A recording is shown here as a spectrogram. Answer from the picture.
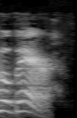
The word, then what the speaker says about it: Colbert: It's like Colbert. You don't pronounce the T like Voldemort.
